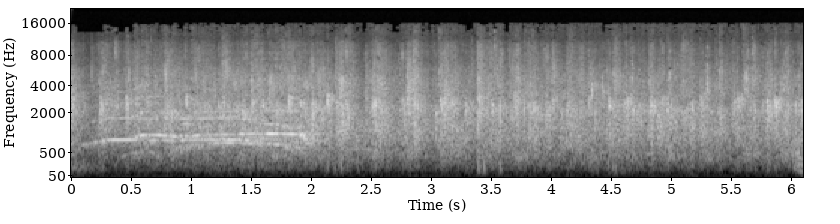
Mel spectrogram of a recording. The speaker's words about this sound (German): Super, und jetzt bekommt ihr noch einen Applaus.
